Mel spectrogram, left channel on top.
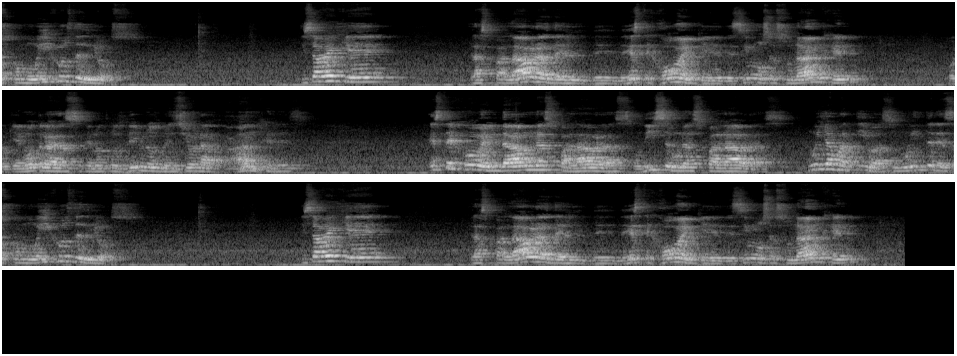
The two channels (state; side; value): drops out; right; at 9.1 s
